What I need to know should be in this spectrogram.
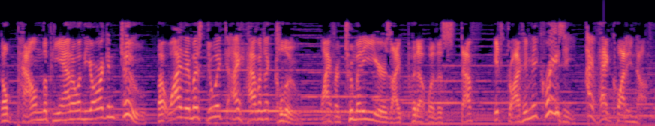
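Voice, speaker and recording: A man voicing a mean, bitter old man with a higher, grumbling voice, in a rhyming storybook reading. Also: big pitch swings, fairly quick, few pauses. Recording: dull lo-fi recording with music.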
